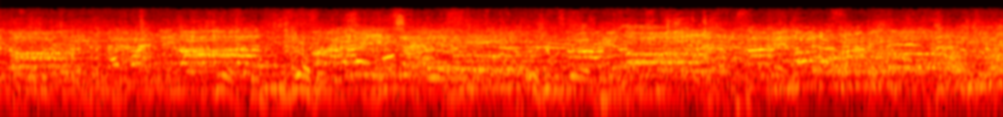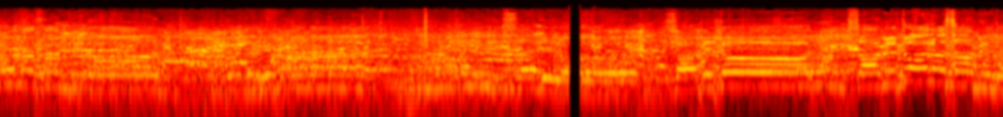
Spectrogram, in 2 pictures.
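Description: A dense crowd murmurs and shouts all around, close by.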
